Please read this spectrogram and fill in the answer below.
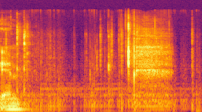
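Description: A few faint clicks of a computer keyboard and mouse as the music software is operated.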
